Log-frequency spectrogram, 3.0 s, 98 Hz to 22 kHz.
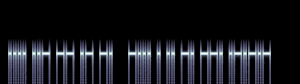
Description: Morse code, heard as a keyed tone, about 50 wpm, 700 Hz. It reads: HUMAN BEING.
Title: Sentences from Top 1500 Words 50wpm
